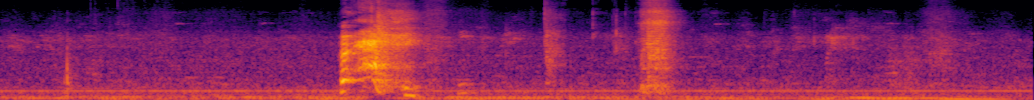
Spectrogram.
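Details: One loud explosive sneeze, then a second smaller burst, set off by dusting, against quiet room noise.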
